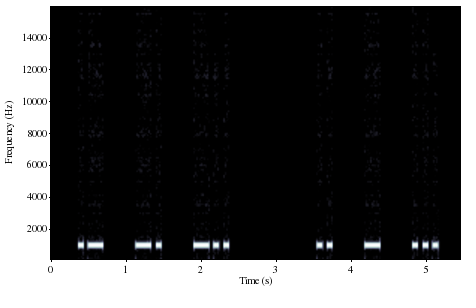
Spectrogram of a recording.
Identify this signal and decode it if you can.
Morse code, heard as a keyed tone, about 18 wpm, spaced as for 12 wpm, 1000 Hz. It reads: AND ITS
